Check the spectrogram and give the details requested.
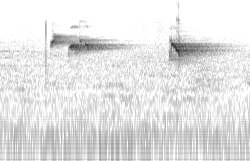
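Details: Red-whiskered bulbul giving two short bright whistled phrases about a second apart, each a quick slurred note that drops slightly in pitch, with quiet background between.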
